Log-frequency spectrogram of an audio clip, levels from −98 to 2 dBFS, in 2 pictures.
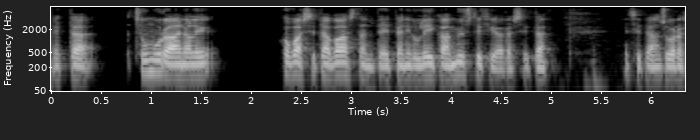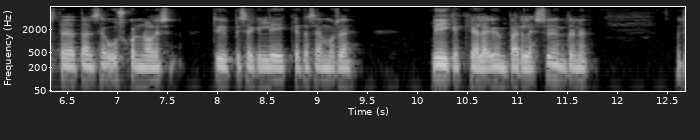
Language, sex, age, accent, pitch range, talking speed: Finnish, male, 30-49, native, 105-125 Hz, 120 wpm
